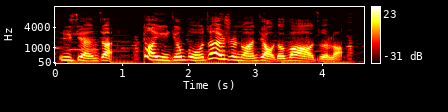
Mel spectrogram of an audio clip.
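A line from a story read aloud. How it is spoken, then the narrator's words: Mumbling. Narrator (Chinese): 他嘟嘟囔囔的说道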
